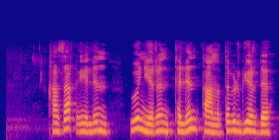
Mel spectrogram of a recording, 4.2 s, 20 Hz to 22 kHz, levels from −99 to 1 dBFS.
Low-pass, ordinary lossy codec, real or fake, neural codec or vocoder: none; none; real; none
